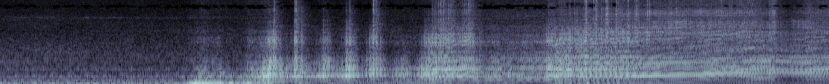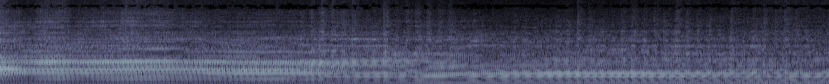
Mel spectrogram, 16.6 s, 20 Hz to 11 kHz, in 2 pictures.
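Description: Ford Shelby GT350's 5.2-litre flat-plane-crank V8 blipped sharply several times, then rising and held at high revs in a burnout while the rear tyres spin and smoke.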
